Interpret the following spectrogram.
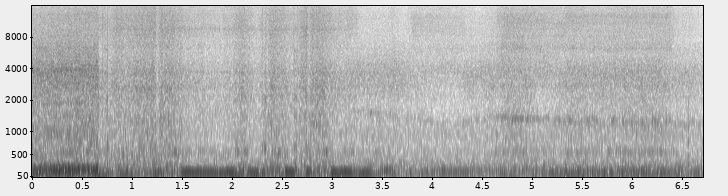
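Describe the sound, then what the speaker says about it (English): A Triumph TR6 engine converted from carburettors to Patton Machine fuel injection runs with a steady low rumble that rises briefly as the throttle is blipped, then settles into a constant idle. "So now we can start the car and go for a drive."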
